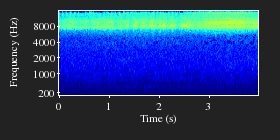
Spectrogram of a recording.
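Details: In a summer village meadow, grasshoppers keep up a steady high, shimmering rasp that swells gently louder over four seconds, with a fine crackling edge.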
